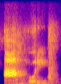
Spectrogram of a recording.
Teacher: nós temos a proparoxítona a sílaba tônica é a antepenúltima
